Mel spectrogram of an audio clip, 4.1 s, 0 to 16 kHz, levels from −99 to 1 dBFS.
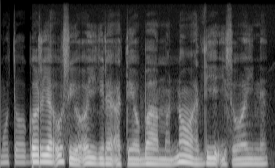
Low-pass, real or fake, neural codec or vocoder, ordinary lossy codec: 14.4 kHz; real; none; none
